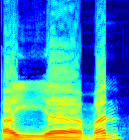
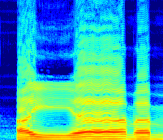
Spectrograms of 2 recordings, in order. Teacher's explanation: maka ketika ada tanwin bertemu dengan huruf mim yaitu langkahnya adalah masukkan tanwiinnya kepada huruf mim dan diganti bunyinya awalnya ayyaman menjadi ayyamamma ayyamam ma'dudah Ya ditahan dan diganti suaranya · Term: Idgham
